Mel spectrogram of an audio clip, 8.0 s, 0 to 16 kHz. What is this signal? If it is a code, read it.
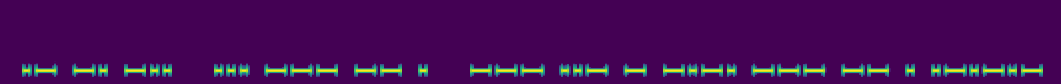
Morse code, heard as a keyed tone, about 25 wpm, 600 Hz. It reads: AND SOME OUTCOME.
